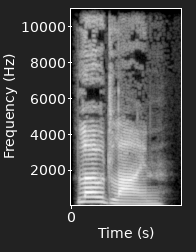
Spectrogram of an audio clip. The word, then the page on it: load line: American English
